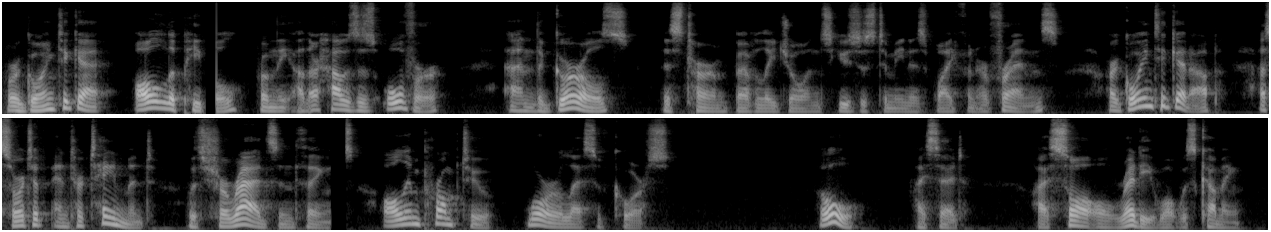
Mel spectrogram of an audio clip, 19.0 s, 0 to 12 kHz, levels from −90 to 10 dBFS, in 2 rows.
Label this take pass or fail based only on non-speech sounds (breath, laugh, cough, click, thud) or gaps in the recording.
fail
